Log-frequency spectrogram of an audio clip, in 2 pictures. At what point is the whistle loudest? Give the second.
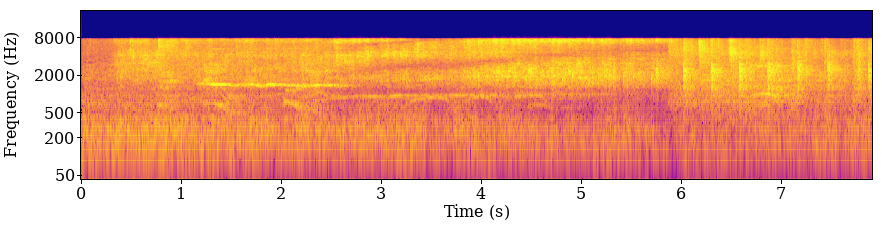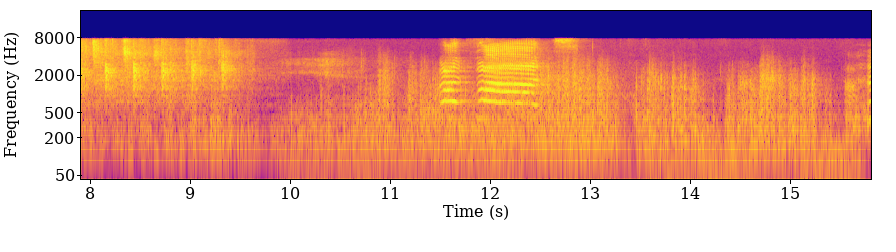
1 s.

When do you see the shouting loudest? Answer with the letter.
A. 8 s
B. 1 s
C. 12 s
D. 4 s
C.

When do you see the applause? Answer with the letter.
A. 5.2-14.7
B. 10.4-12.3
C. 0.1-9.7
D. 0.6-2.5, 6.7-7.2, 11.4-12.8
C.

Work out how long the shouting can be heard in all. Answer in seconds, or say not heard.
4 s.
